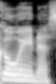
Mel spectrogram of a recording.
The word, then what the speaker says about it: Gowanus: I feel like this name is your name because I think it's called Gowanas. Mhm. And what how would you pronounce that? Goanus. Yeah, that's what I thought.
